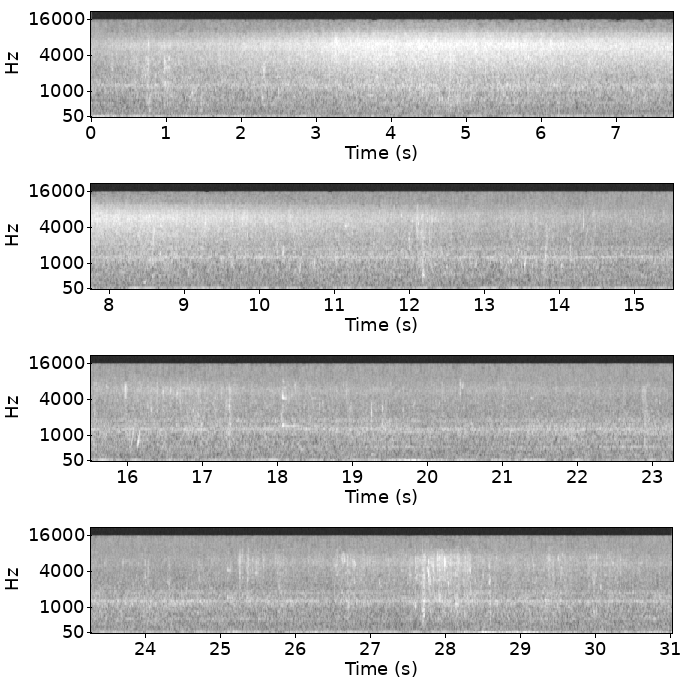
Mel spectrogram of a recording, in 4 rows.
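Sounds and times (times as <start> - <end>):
rushing water hiss: 0.0 - 15.0
low pulsing machinery hum: 0.0 - 31.0.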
